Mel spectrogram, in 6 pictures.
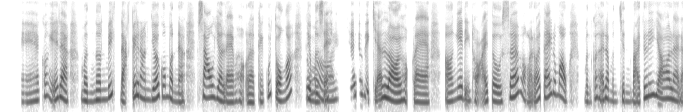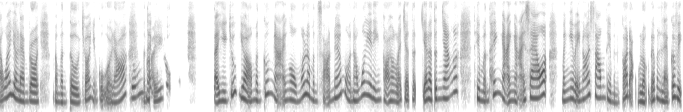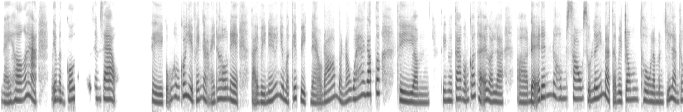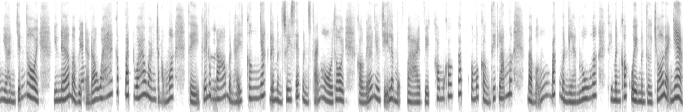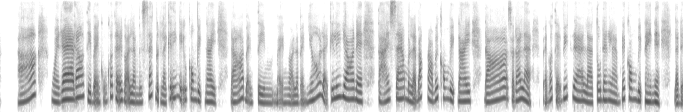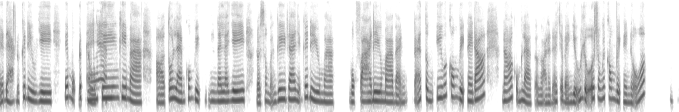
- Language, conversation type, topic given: Vietnamese, advice, Bạn đang cảm thấy kiệt sức vì công việc và chán nản, phải không?
- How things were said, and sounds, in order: tapping; other background noise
